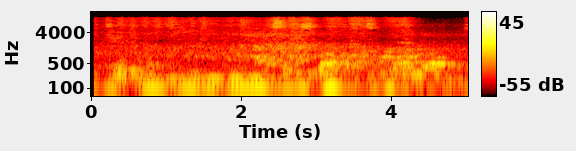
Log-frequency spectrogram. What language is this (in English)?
Spanish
